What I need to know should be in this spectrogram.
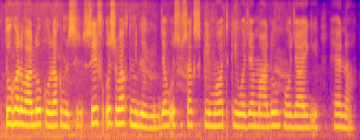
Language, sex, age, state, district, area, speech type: Urdu, female, 30-45, Bihar, Khagaria, rural, read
